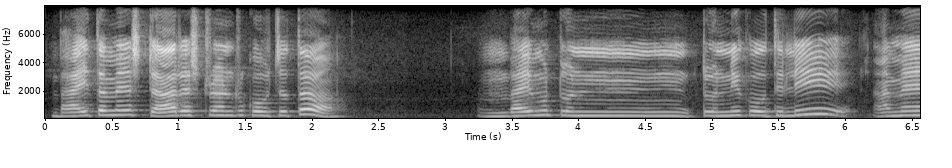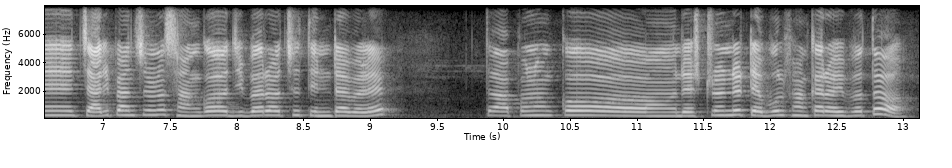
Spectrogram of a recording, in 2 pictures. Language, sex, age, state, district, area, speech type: Odia, female, 18-30, Odisha, Jajpur, rural, spontaneous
